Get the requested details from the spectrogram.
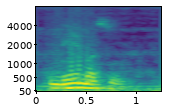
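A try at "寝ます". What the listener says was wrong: নেমাস, হ্যাঁ, নেমাসু বলবো না, আমরা মাস বলবো। হ্যাঁ, বাংলায় উচ্চারণটা আমরা সু বলেছি, অক্ষরের অক্ষর বাই অক্ষর আমি তুলে দিয়েছি, বাট সঠিক উচ্চারণ হবে নেমাস, সু বলবেন না।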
